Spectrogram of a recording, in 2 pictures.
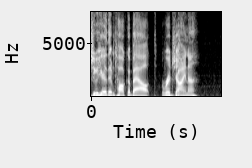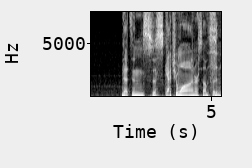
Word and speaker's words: Regina: town because it said Regina the town that rhymes with fun that's and it then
